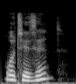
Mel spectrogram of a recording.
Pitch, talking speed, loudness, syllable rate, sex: 215 Hz, 235 wpm, -15 LUFS, 6.8 syllables/s, female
